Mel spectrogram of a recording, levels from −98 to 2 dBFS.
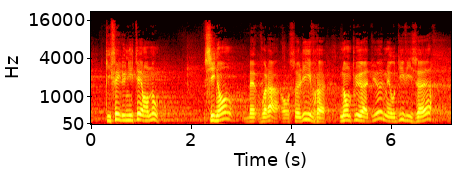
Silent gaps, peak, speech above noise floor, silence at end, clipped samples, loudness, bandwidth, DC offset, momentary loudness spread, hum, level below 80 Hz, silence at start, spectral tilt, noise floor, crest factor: none; -2 dBFS; 22 dB; 0 s; under 0.1%; -20 LUFS; 15.5 kHz; under 0.1%; 14 LU; none; -68 dBFS; 0 s; -5 dB/octave; -42 dBFS; 18 dB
